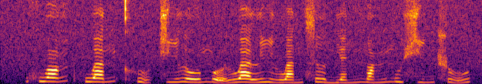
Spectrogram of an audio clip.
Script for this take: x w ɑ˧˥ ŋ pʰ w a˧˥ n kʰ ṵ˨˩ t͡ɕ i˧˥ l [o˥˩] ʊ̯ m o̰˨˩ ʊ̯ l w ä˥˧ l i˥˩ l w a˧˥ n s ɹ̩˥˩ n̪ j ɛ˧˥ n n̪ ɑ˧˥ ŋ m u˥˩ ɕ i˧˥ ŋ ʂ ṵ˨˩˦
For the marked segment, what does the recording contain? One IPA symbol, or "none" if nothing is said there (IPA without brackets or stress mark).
o˧˥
